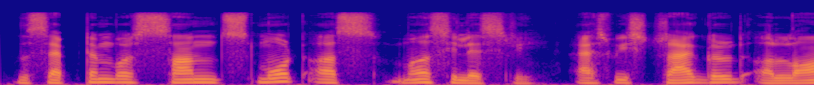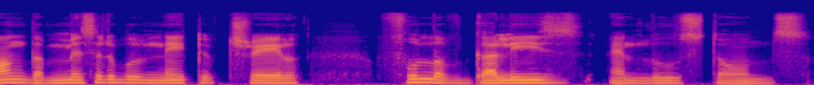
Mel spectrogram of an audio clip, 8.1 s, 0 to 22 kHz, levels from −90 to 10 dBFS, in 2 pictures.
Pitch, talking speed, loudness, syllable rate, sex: 125 Hz, 145 wpm, -22 LUFS, 5.0 syllables/s, male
